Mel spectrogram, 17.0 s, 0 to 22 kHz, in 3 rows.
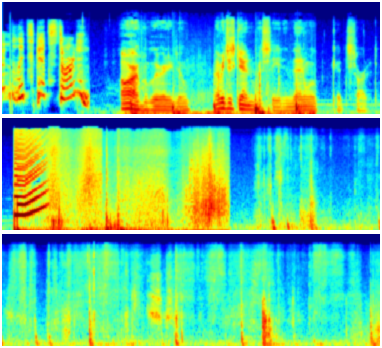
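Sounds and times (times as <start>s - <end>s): soft footsteps: 1.8s - 4.7s.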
